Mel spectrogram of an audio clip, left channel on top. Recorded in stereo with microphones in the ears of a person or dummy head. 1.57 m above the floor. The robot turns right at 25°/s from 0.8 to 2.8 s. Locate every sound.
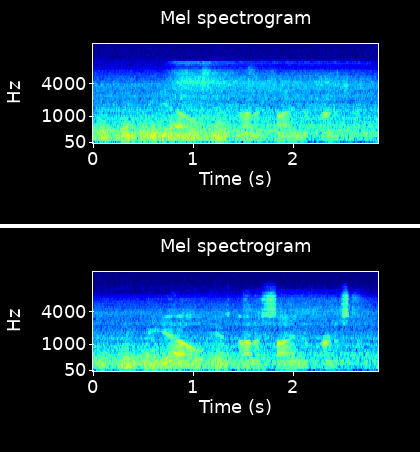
0.6 s a man speaking: 130° right; by 2.8 s 80° right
